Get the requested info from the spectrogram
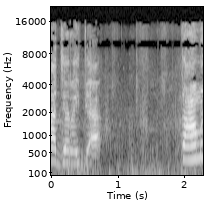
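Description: A man's voice for the first moment, then a quieter stretch with a few soft footsteps on a dirt path.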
